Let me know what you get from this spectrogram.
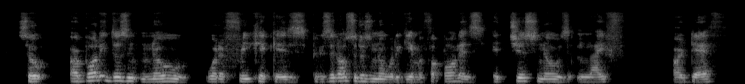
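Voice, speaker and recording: A somewhat breathy man with a Northern Irish accent, medium in pitch, with ordinary pitch variation. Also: moderate pace. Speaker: sports hypnotherapist. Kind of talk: podcast interview.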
